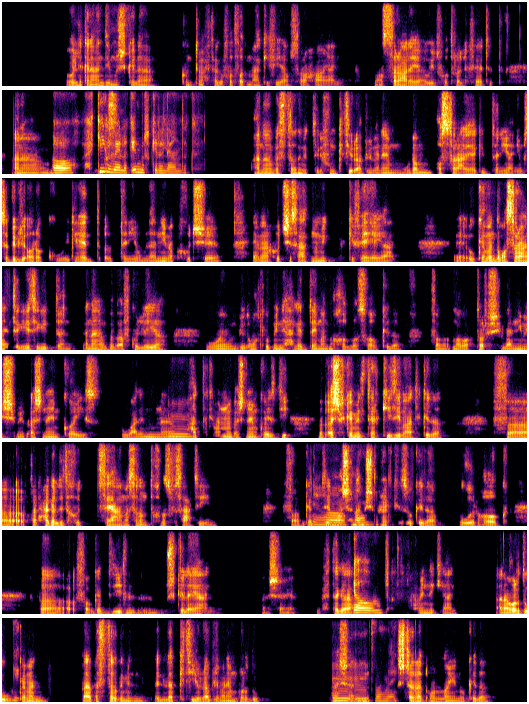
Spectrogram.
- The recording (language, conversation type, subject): Arabic, advice, ازاي أقلل وقت استخدام الشاشات قبل النوم؟
- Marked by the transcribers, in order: tapping; unintelligible speech; unintelligible speech; in English: "اللاب"; in English: "أونلاين"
